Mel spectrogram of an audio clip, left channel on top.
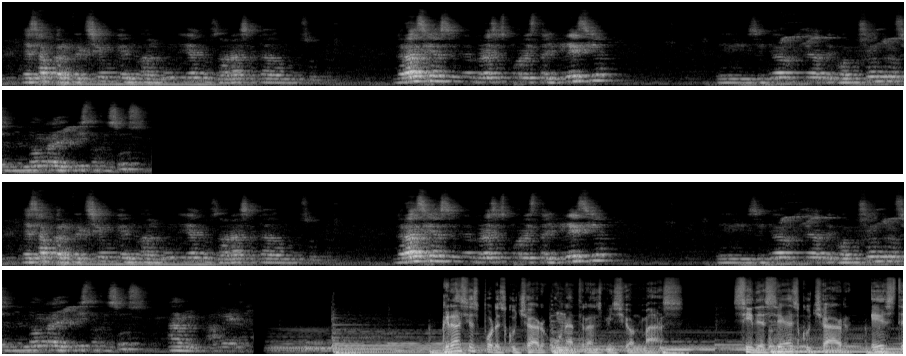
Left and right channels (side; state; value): left; drops out; at 10.6 s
